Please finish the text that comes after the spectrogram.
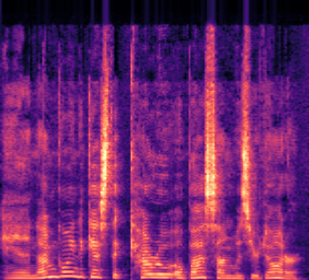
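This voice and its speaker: A confident young female ninja from a fan fiction story , played by a woman reader. Her pitch sits lifted, and she talks in a forthright, eager way. She sounds bold and sure of herself. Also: expressive, moderate pace, darkish tone, lightly acted. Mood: assured. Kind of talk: fan fiction character dialogue.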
